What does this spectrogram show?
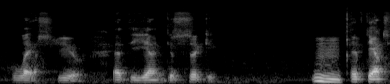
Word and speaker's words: Gesicki: Gesicki, if that's how you pronounce his name. Yeah, it's Mike And Gesicki.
